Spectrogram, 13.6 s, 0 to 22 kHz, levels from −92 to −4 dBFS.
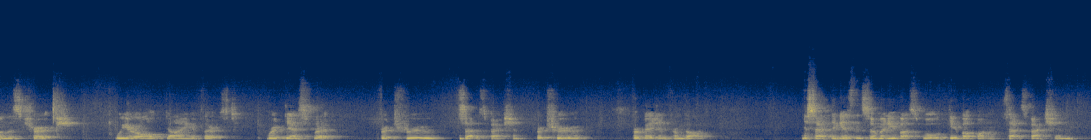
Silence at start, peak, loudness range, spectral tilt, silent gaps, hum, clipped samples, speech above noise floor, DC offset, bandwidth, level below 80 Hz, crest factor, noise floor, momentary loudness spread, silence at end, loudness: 0 s; -10 dBFS; 3 LU; -3 dB/octave; none; none; under 0.1%; 32 dB; under 0.1%; 9.4 kHz; -84 dBFS; 18 dB; -59 dBFS; 9 LU; 0.1 s; -28 LUFS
